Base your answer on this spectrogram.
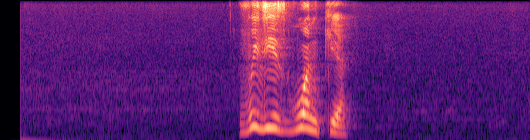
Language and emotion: Russian, angry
